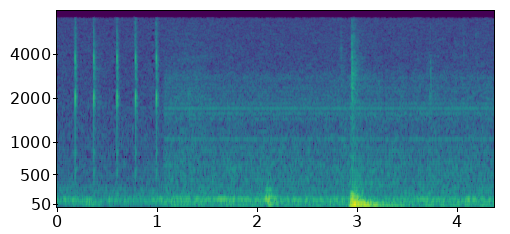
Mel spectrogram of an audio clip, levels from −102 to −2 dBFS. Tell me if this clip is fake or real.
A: real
